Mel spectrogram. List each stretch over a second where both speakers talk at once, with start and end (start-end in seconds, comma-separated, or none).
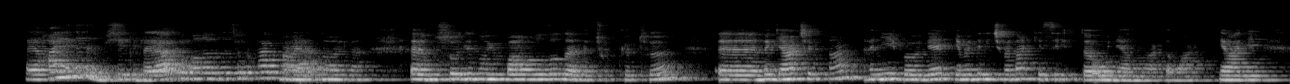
none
